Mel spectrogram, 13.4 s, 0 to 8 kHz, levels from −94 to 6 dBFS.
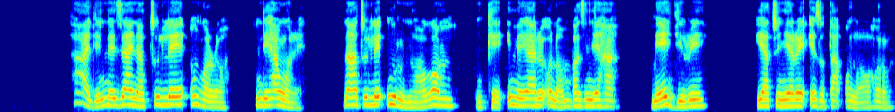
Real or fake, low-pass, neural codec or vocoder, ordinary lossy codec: fake; none; codec, 16 kHz, 8 kbps, FunCodec, trained on LibriTTS, 25 frames a second; none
